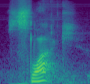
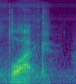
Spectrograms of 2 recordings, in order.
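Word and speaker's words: 6LACK: The nominees are Since I Have a Lover, Slack. Do you think that's how you actually say it? – I'm pretty sure it's Black. I know I say it like Black.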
